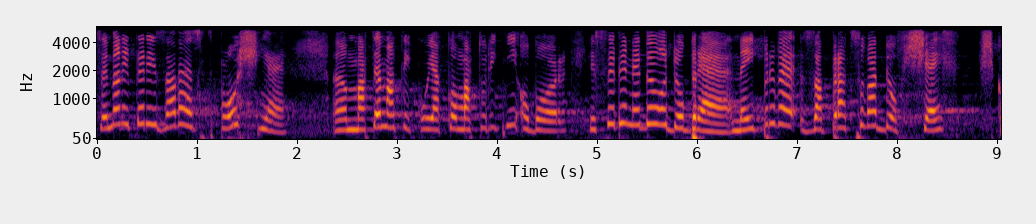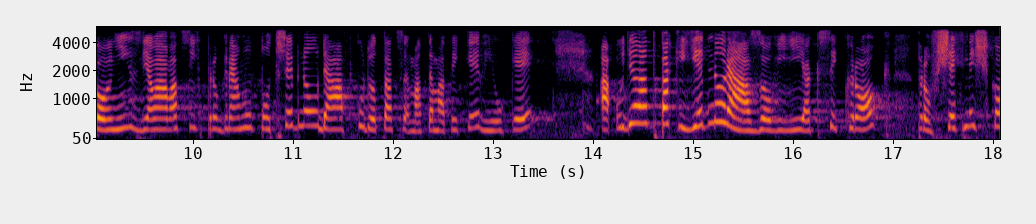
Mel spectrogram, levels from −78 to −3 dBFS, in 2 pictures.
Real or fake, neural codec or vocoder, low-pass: fake; codec, 16 kHz, 4 kbps, X-Codec, HuBERT features, trained on general audio; 5.4 kHz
